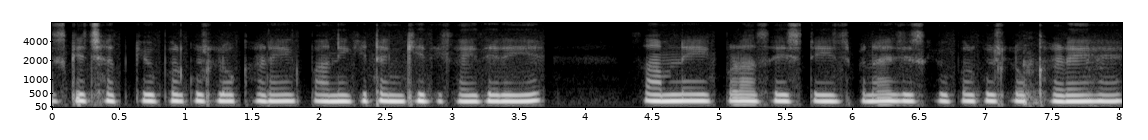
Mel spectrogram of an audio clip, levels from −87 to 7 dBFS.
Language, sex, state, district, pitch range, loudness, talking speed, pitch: Hindi, female, Chhattisgarh, Sukma, 220-230 Hz, -13 LUFS, 215 wpm, 225 Hz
